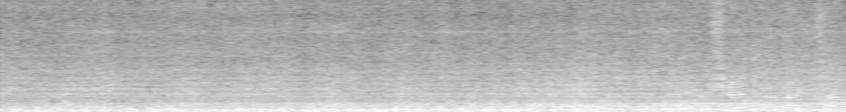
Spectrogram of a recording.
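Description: The Shree Shakti AC Express rumbles along near Kurukshetra Junction in a continuous, loud rail noise with faint rhythmic clatter and a brief high squeal near the end.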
